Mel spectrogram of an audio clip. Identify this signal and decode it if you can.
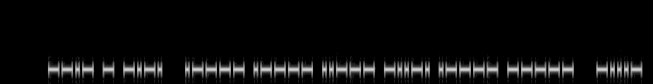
Morse code, heard as a keyed tone, about 36 wpm, 700 Hz. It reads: QTC 112/10 <BT>
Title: Worked All Europe DX Contest - QTC Exchange - 35wpm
